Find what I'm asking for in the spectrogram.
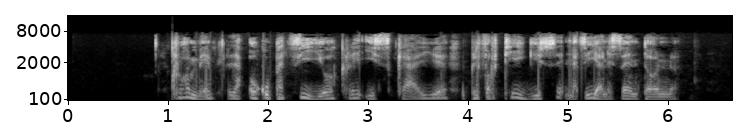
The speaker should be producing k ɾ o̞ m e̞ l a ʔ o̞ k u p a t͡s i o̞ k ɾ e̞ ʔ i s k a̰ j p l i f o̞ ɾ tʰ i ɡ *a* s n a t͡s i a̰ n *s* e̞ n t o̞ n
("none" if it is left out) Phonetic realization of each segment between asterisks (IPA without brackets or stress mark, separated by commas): i, s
